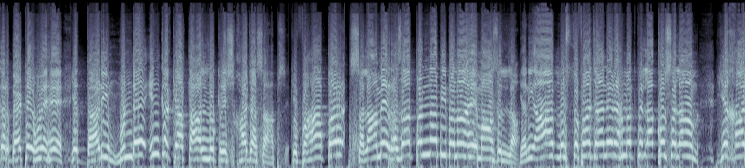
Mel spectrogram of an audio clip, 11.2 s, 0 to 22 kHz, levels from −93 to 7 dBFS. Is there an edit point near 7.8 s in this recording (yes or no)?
yes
